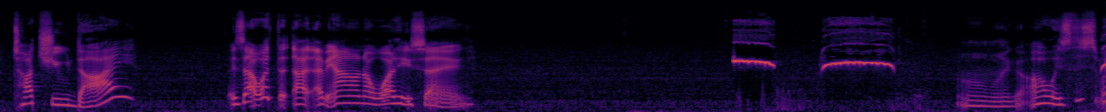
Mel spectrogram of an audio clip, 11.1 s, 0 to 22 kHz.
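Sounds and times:
speech: 0:00.2 - 0:01.4, 0:02.3 - 0:04.8, 0:09.6 - 0:11.0
sharp shrill whistle blasts: 0:07.3 - 0:09.2.

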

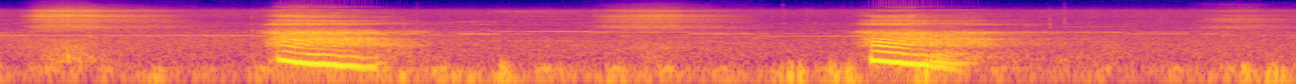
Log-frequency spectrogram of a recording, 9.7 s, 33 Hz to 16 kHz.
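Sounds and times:
slow deep breathing with sighing exhales: 0:00.2 - 0:03.4, 0:04.4 - 0:05.7, 0:06.3 - 0:07.9, 0:09.0 - 0:09.7.

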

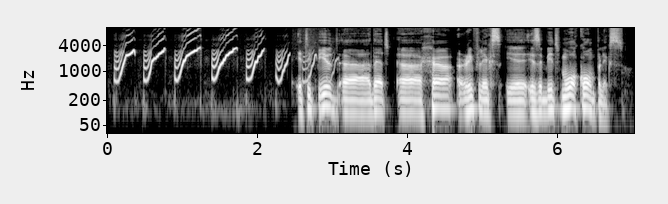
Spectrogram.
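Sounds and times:
female animal squealing high-pitched for food: 0:00.0 - 0:03.2
speech: 0:02.6 - 0:07.0.

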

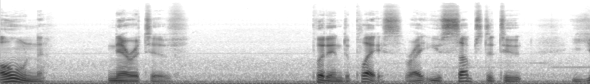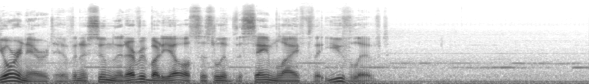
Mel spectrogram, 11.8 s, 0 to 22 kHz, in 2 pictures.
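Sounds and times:
speech: 0:00.0 - 0:01.9, 0:03.2 - 0:09.8
low rumble of traffic: 0:00.0 - 0:11.7
ambulance siren wailing while passing: 0:04.2 - 0:11.7.

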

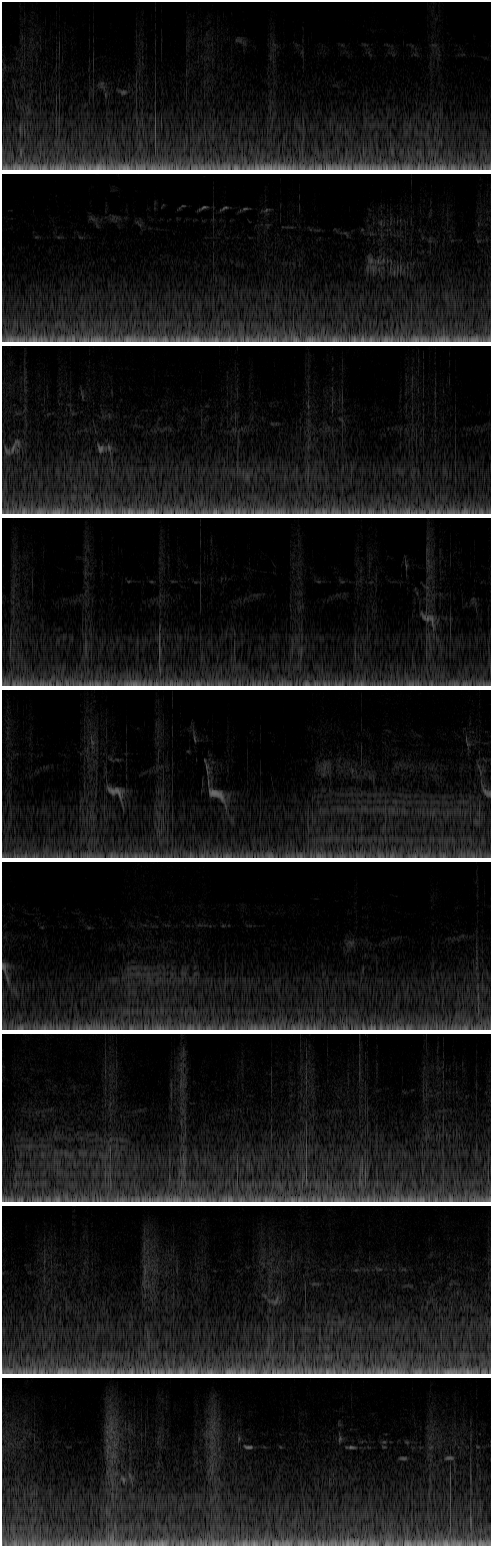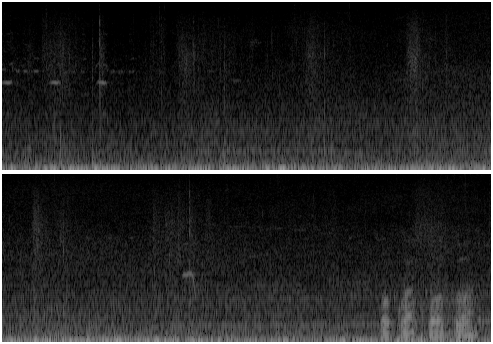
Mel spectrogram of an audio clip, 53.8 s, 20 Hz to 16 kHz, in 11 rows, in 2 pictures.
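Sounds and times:
birds chirping: 0:00.0 - 0:53.7
insects buzzing outdoors among plants and vegetation: 0:00.0 - 0:53.7
soft rustling footsteps of people walking: 0:00.1 - 0:03.0, 0:11.8 - 0:21.9, 0:30.3 - 0:37.4, 0:39.0 - 0:51.1
speech: 0:52.7 - 0:53.7.

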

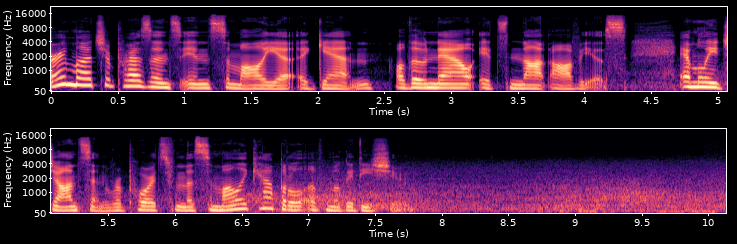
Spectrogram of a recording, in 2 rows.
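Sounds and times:
speech: 0:00.0 - 0:08.0
ocean waves crashing on coral shore: 0:04.3 - 0:10.1.

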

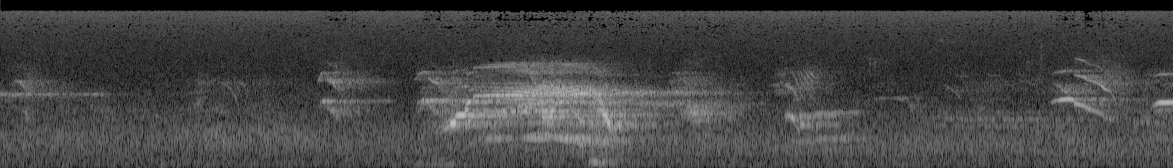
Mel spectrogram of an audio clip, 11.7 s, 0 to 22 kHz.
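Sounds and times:
gusting wind in the trees: 0:00.0 - 0:11.7
bull elk bugling in rutting season: 0:05.6 - 0:07.1
elk thin rising whistles and chirps: 0:05.7 - 0:07.0.

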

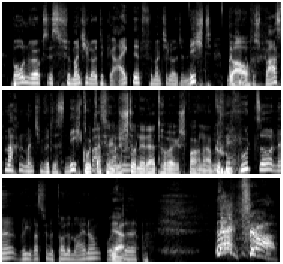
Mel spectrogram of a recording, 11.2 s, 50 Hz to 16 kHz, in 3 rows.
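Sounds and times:
speech: 0:00.1 - 0:11.1
soft drawn-out breath in: 0:09.4 - 0:10.3
person sneezing: 0:10.3 - 0:11.0.

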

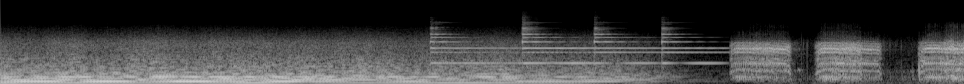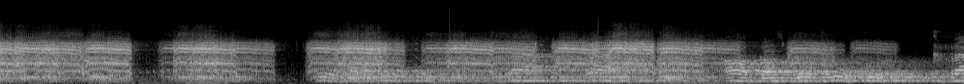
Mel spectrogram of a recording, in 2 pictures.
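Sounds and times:
low sustained drone: 0:00.0 - 0:18.7
bright chiming tones: 0:04.3 - 0:08.1
crows cawing: 0:04.3 - 0:19.1.

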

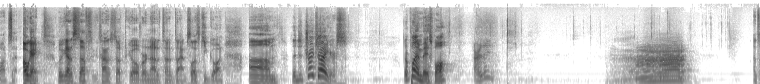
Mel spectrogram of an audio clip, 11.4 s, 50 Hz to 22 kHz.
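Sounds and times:
speech: 0:00.1 - 0:05.3, 0:06.0 - 0:07.5, 0:09.5 - 0:10.4
cow mooing: 0:09.1 - 0:10.4.

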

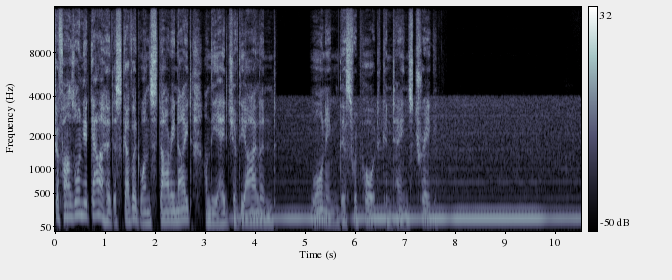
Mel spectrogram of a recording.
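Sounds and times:
speech: 0:00.0 - 0:04.5, 0:05.1 - 0:07.8
sun sonification low hum of sustained pure tones: 0:03.1 - 0:10.5.

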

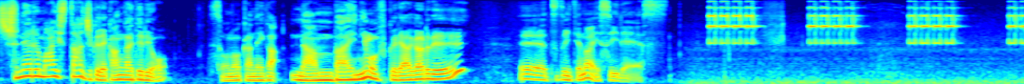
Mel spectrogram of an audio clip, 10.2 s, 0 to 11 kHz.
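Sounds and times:
speech: 0:00.0 - 0:06.6
faint hum: 0:00.0 - 0:10.2
electronic kitchen timer beeping for cup noodles: 0:07.1 - 0:10.2.

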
